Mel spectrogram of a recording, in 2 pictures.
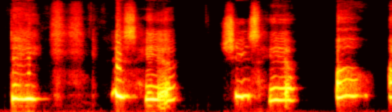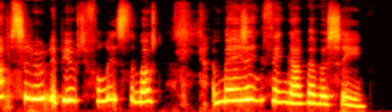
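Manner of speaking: tearful, overwhelmed, very high-pitched, rushed gushing delivery. Speaker retelling a new dad's phone call, imitating a dad crying. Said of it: "I'm sorry I'm crying".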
